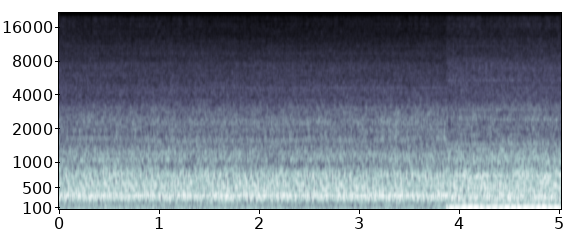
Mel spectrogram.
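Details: John Deere 2210 sub-compact diesel tractor, 651 hours, after oil and air filter change, run about a minute before checking hydraulic fluid: steady, even diesel clatter at idle with smooth low rumble, no knocks or misses.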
